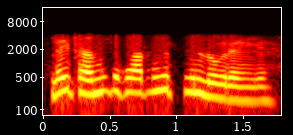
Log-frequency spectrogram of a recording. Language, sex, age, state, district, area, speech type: Hindi, male, 30-45, Uttar Pradesh, Jaunpur, urban, conversation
